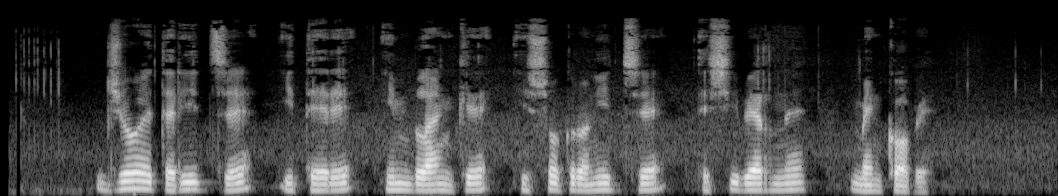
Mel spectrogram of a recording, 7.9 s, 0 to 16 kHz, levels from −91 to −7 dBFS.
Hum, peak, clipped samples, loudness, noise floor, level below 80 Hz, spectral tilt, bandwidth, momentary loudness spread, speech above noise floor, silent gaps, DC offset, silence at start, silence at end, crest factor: none; -2 dBFS; under 0.1%; -22 LUFS; -54 dBFS; -58 dBFS; -6 dB/octave; 11.5 kHz; 12 LU; 33 dB; none; under 0.1%; 0.75 s; 0.95 s; 20 dB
